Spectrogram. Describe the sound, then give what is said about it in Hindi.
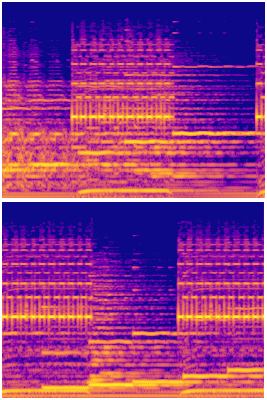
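A phone ringtone plays during an outgoing call: a bright, melodic tune over a steady low tone, looping three times. “फिर भी phone लगा ना उसको”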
